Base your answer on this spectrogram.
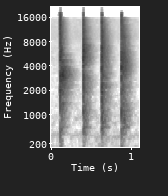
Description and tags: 4 claps for Deep in the Heart of Texas song
sing famous kid songs with Alex Nevzorov's clapping sounds from right here!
